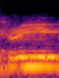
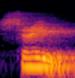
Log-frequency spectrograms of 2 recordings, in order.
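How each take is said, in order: First: The word begins with a th sound. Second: The word begins with an s sound. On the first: The speaker calls it right. "three goes to" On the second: The speaker calls it wrong. "goes to Sri"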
